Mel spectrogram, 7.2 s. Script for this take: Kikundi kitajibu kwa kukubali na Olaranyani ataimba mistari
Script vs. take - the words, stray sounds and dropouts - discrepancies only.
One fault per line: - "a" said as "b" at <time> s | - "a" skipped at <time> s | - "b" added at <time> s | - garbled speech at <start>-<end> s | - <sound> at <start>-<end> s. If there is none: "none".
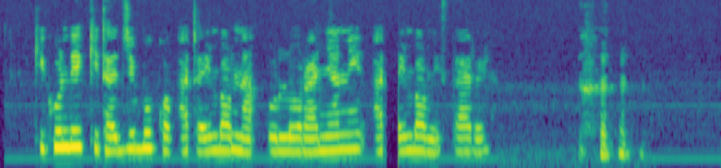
- "kukubali" said as "ataimba" at 1.8 s
- dropout at 3.9-4.0 s
- laugh at 5.8-6.5 s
